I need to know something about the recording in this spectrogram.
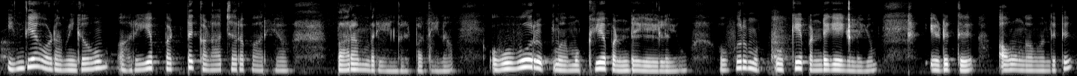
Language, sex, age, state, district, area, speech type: Tamil, female, 18-30, Tamil Nadu, Salem, urban, spontaneous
